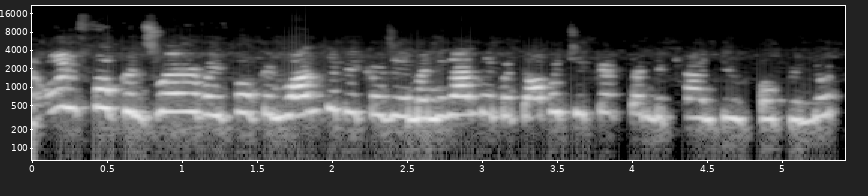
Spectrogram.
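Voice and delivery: high defiant meerkat voice; cheeky puppet voice. Acted. Puppet meerkat mouthing off to its owner, high and defiant. Puppet Alan answers back.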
